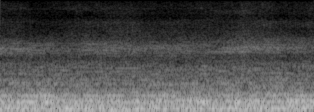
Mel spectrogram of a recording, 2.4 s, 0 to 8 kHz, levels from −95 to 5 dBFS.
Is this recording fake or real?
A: fake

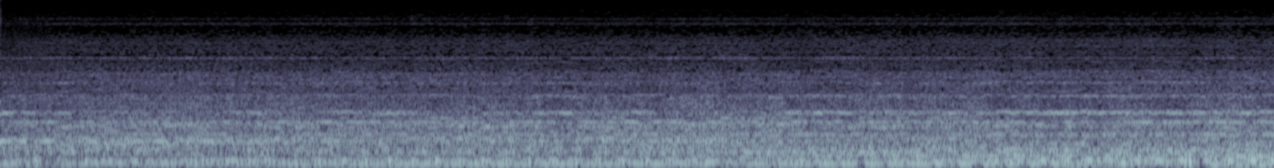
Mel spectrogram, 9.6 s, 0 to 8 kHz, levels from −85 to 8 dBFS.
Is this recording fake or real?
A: fake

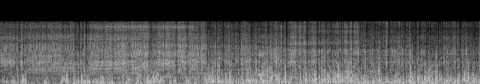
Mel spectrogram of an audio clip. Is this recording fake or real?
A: real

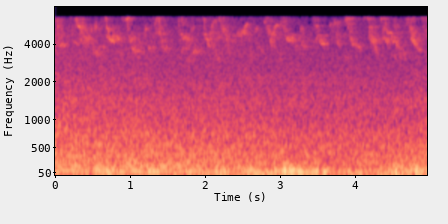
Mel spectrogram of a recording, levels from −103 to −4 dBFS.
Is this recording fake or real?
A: real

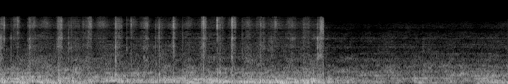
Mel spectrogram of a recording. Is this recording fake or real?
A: fake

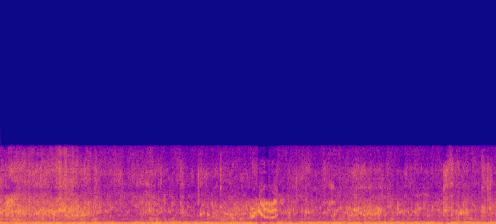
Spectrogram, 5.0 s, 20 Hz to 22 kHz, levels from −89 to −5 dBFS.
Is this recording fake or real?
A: fake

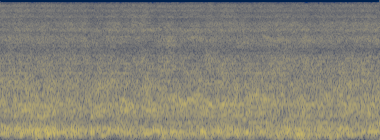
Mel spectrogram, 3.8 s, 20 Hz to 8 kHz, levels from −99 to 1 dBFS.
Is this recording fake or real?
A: fake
